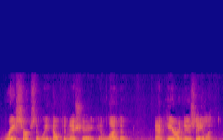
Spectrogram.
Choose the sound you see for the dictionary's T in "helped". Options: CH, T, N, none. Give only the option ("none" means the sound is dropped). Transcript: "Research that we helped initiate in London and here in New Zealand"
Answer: T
